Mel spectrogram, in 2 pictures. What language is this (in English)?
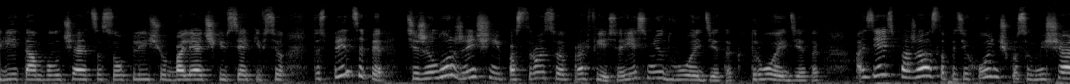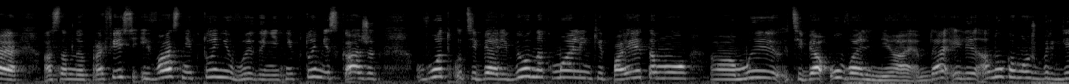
Russian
